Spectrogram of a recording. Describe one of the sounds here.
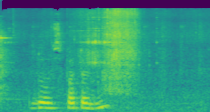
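Almond slivers pour and patter into a metal pot.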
